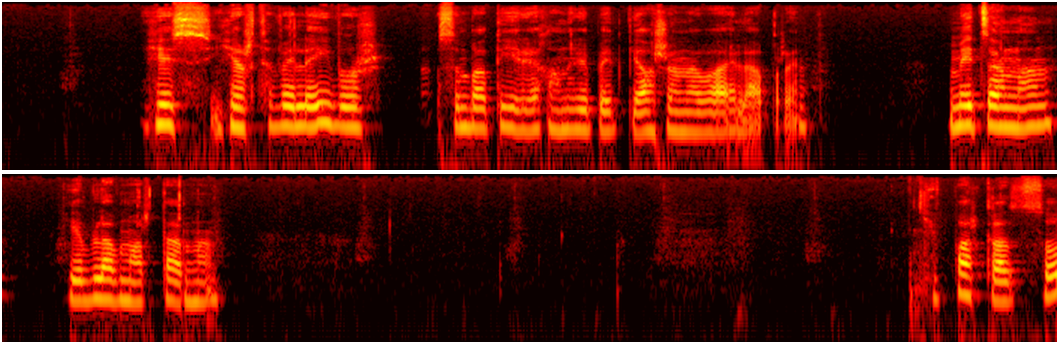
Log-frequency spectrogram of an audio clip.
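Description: A middle-aged woman speaks calmly and close by, in short bursts with pauses.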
